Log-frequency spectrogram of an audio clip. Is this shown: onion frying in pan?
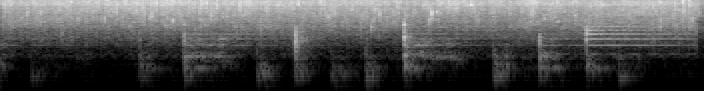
yes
